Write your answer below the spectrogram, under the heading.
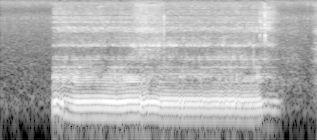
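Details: Boxer dog snoring: a single sustained, buzzy snore of a little over two seconds, with a steady low rattling tone that wavers slightly midway, then cuts off into near silence.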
